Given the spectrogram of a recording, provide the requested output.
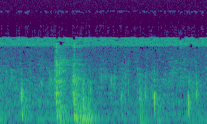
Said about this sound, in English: Close the door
